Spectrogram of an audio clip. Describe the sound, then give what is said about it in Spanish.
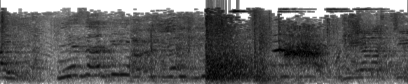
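A soldier fires a single gunshot point-blank into the back of a prone man's neck in a wartime Holocaust setting. The loud, sharp burst cuts through a speaking voice and decays over about a second. “le coloca la bota sobre la espalda y le dispara bocajarro en la nuca”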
